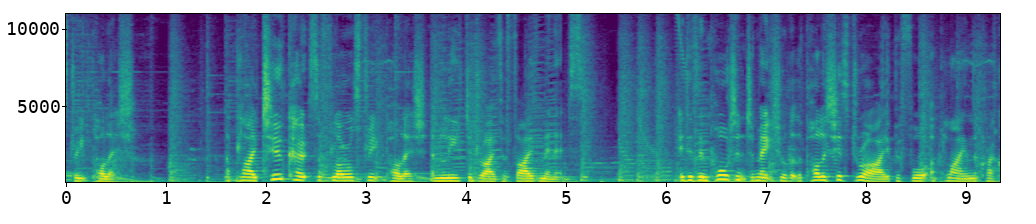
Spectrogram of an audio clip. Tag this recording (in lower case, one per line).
speech
music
